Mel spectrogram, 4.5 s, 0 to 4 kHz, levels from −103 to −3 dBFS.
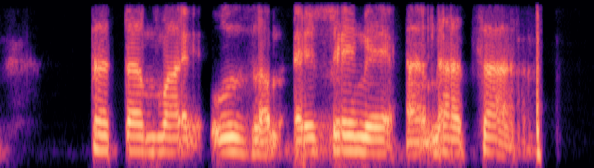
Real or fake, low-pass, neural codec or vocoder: fake; 3.6 kHz; codec, 32 kHz, 1.9 kbps, SNAC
